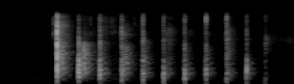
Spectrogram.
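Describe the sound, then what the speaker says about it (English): Hands clap eleven times in a quick, even series, each sharp crack close and distinct against silence, with the final clap fainter. "Clap your hands"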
